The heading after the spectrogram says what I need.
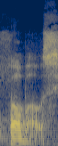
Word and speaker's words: Phobos: to turn our attention here and talk about Phobos is that how you say it you do pronounce it Phobos yes which is a satellite or a moon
